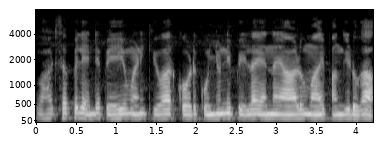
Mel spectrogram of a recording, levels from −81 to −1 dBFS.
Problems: low volume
